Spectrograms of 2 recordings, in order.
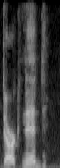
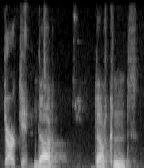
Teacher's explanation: we're going to jump from that N sound right to the D.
